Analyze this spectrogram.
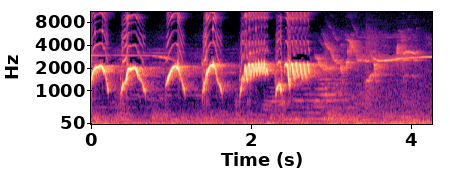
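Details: Tail-flicking white-rumped shama singing to stimulate young birds for contests: four loud arched whistles about half a second apart, two buzzy rolled notes, then a fading steady whistle.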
